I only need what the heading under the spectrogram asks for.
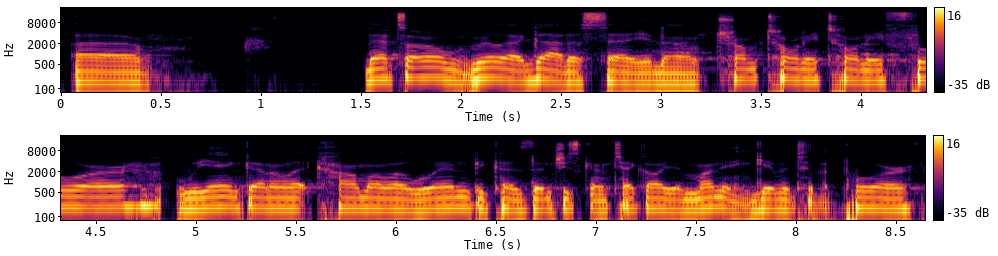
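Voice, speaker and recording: A male livestream host talking through a voice changer that pitches his voice up, rambling casually with fillers and restarts. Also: mellow, low-quality recording. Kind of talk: casual political livestream talk.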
